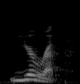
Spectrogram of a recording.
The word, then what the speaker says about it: Europe: sounds of e today euu has a long u sound of U or U depending on what letter it comes after in these words it uses the u sound like in Euro Europe notice this o is not long Feud feudal deuce the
